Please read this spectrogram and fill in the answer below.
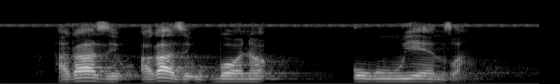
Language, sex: Zulu, male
